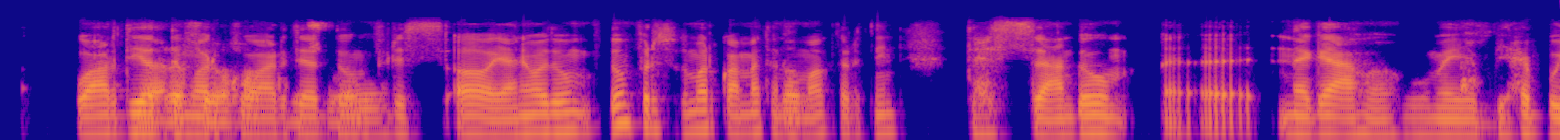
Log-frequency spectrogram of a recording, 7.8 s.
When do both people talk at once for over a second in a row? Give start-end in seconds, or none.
0.7-1.9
